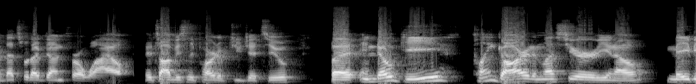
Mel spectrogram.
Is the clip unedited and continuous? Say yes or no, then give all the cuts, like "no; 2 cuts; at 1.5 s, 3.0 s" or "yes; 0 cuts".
yes; 0 cuts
